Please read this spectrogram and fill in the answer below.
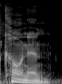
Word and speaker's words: Conan: carson yeah yeah or conan it's conan so conan that's schwarzenegger it's spelled the same it's pronounced differently it should be said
